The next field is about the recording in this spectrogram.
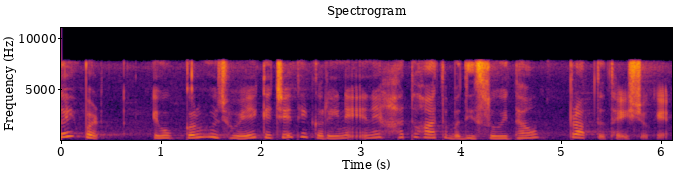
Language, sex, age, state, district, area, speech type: Gujarati, female, 18-30, Gujarat, Rajkot, rural, spontaneous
